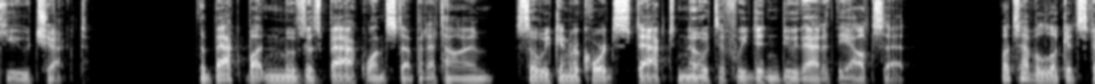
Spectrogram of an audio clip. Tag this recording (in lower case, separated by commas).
speech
